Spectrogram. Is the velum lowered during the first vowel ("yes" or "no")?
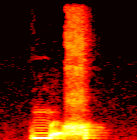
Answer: no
